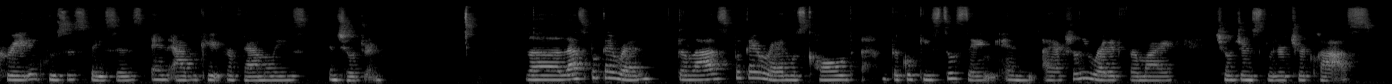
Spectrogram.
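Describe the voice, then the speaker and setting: In a Spanish accent, a woman speaks at medium pitch and a moderate pace with fairly even intonation. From Mexican-American, US. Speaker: education student. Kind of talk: class video presentation.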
